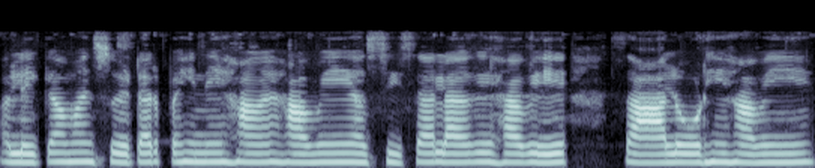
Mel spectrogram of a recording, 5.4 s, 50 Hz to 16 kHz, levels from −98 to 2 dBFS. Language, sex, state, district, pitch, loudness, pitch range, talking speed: Chhattisgarhi, female, Chhattisgarh, Korba, 190 Hz, -16 LUFS, 185-195 Hz, 130 wpm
